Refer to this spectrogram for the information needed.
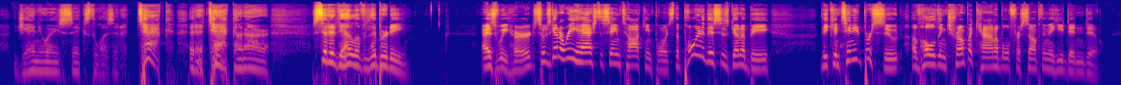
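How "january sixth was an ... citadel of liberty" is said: lower put-on whisper into a microphone. Imitating Joe Biden leaning into the microphone: whispering Joe Biden impression. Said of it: "Maybe he'll whisper into the microphone like this".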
